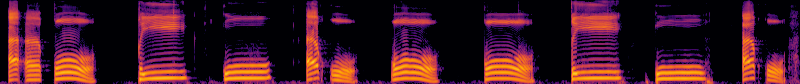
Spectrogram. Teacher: huruf q itu dilafalkan dari pangkal lidah kita disentuhkan ke langit-langit yang paling dalam alias langit-langit yang lunak dia tidak boleh mengalirkan nafas dia harus jahr sifatnya contoh AQ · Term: huruf qaf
